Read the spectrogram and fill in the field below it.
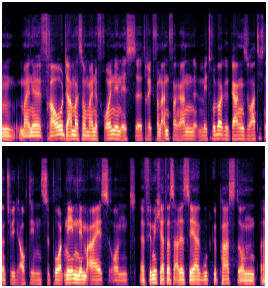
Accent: Moers, North Rhine-Westphalia, Germany; Wir kommen aus Moers. In Moers gab es damals keine Bambini-Mannschaft und so bin ich dann direkt nach Krefeld

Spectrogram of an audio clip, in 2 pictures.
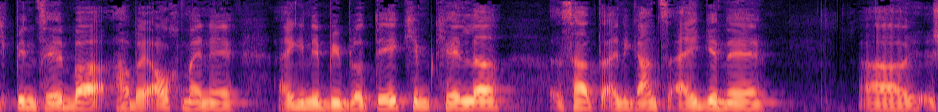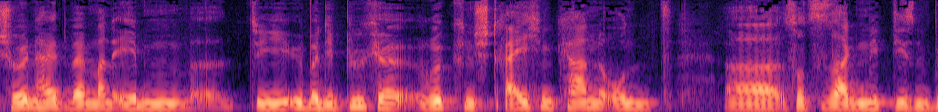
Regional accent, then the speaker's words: Vorarlberg, Austria; oder bei uns in Vorarlberg war es das der Provikar Karl Lampert

